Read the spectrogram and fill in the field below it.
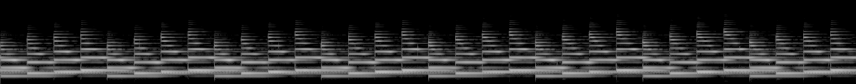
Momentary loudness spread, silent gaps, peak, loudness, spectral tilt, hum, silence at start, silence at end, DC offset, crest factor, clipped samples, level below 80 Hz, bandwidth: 3 LU; none; -10 dBFS; -22 LUFS; 0 dB/octave; none; 0 s; 0 s; under 0.1%; 12 dB; under 0.1%; -88 dBFS; 8.4 kHz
